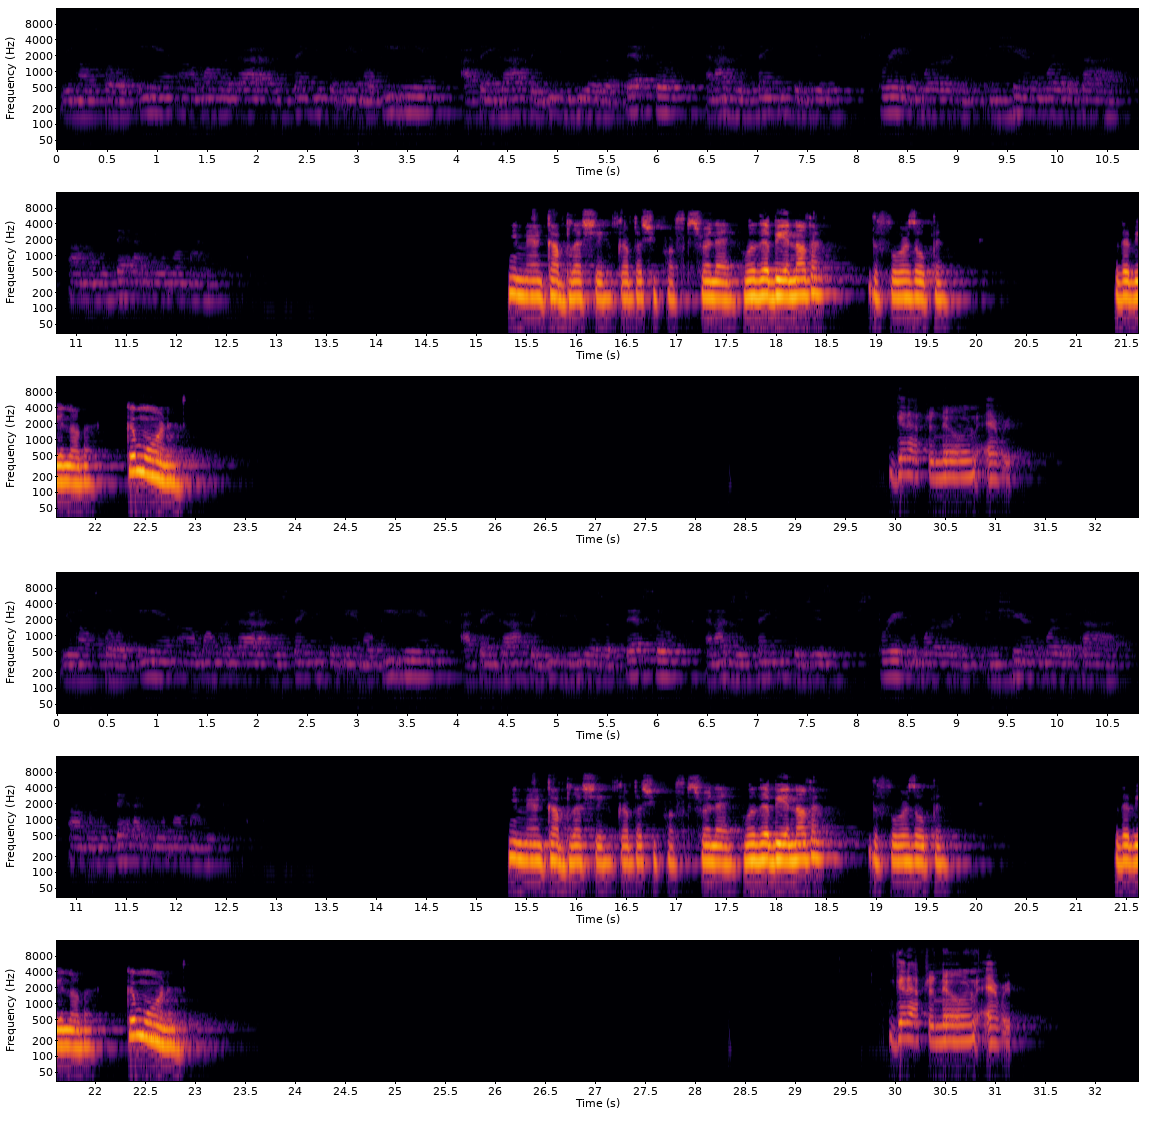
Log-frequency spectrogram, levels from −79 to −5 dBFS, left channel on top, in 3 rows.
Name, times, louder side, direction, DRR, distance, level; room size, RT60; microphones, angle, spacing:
voice 1, 0.0-10.6 10.9-12.6, right 1 dB, 25° right, 6.0 m, -55 dB
voice 2, 15.3-18.5 18.9-19.7 21.4-22.0 22.3-22.9, left 1 dB, 15° left, 0.4 m, -26 dB
voice 3, 29.9-31.2, right 5 dB, 50° right, 0.5 m, -35 dB
24.0 x 23.0 x 2.5 m
head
